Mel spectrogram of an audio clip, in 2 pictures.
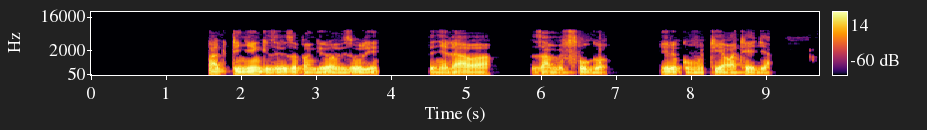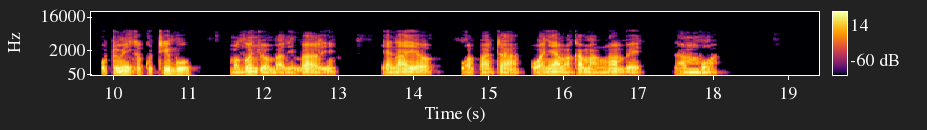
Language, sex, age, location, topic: Swahili, male, 36-49, Dar es Salaam, agriculture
